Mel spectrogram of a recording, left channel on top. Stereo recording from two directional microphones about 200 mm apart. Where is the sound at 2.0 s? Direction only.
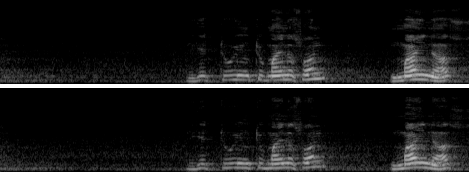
20° left (ahead or behind).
